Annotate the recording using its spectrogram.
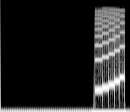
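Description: An old computer game plays a quick run of rising beeps.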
